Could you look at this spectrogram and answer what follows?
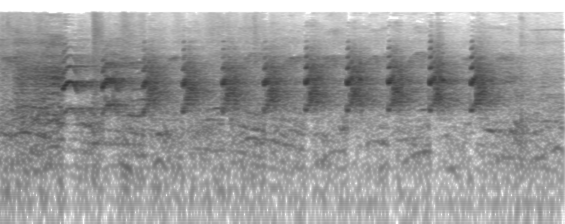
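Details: Captive White-tailed Sea Eagle at Ueno Zoological Gardens giving a rapid series of about eleven sharp, high yelping notes, evenly spaced roughly three per second, each note short and slightly falling, over faint background murmur.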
